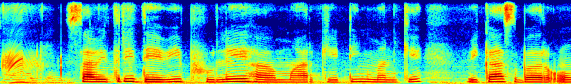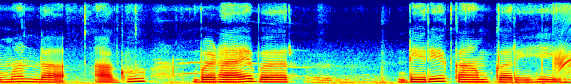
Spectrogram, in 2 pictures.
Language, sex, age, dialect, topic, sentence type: Chhattisgarhi, female, 25-30, Northern/Bhandar, banking, statement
